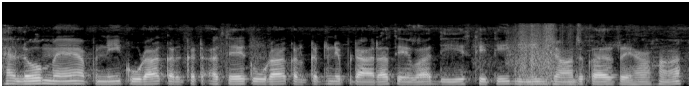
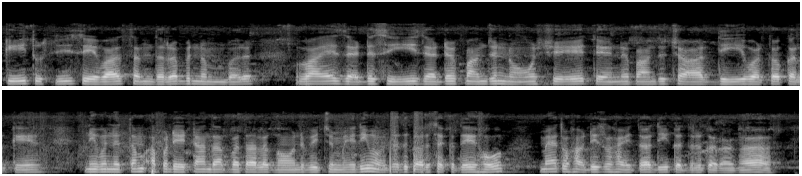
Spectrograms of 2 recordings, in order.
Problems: constant background noise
